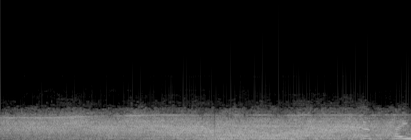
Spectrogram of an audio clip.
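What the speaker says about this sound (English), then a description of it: "Does the plane always come down this fast?" A fixed-wing airplane passes overhead while descending, a steady, loud broadband engine roar filling the whole clip without pause and rising slightly toward the end.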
